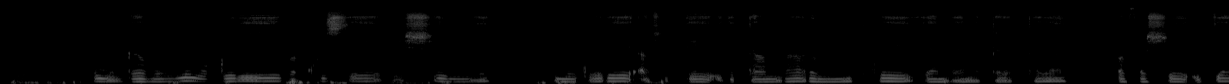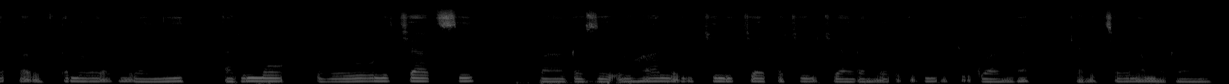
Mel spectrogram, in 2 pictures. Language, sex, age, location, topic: Kinyarwanda, female, 18-24, Kigali, health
